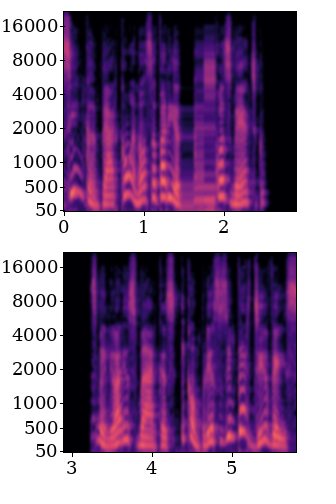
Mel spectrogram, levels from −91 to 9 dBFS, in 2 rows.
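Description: From 1.49 to 1.89 s, robotic sound from repeated short buffers turns the audio into a rigid 50 Hz buzz, likely from one 20 ms buffer replayed continuously, showing as evenly spaced harmonic stripes. Between 2.47 and 3.26 s, a long network dropout likely loses about 760 ms: a brief fading continuation of the last sound, then about 660 ms of flat, near-empty waveform.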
